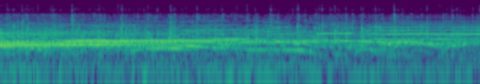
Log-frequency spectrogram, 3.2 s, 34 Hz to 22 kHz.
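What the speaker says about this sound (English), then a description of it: "can we just have 1 more round of applause for every single artist who is on this stage today?" A festival crowd applauds and cheers for the artists on stage, with dense clapping and whoops filling a large space under a held musical tone.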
